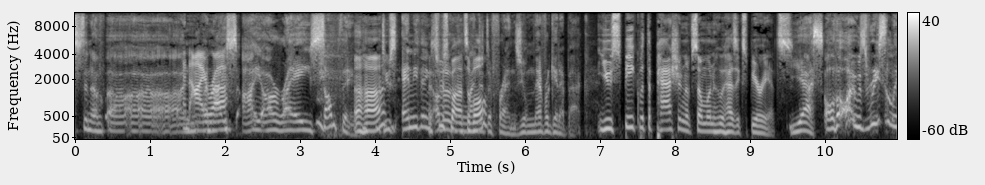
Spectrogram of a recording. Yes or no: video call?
no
